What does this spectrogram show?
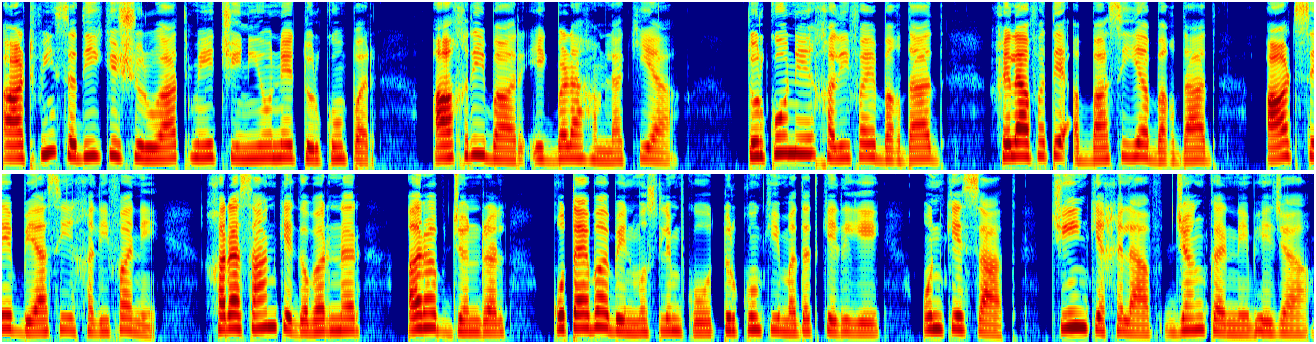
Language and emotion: Urdu, neutral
